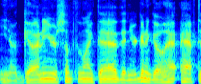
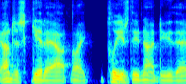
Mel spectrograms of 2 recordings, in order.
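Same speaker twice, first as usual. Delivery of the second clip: put-on pleading, begging voice, lower; 3 semitones lower than usual. Retelling begging the lady not to change the MOS: imitating own begging. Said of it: "begging her".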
